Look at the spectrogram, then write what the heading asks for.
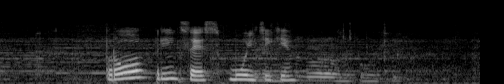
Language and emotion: Russian, neutral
